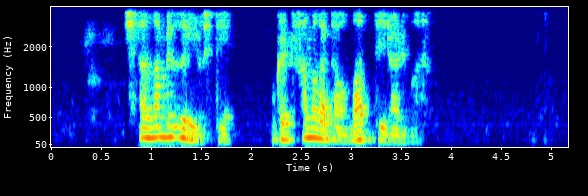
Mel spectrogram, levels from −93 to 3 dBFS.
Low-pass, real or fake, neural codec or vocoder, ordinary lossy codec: 3.6 kHz; real; none; Opus, 32 kbps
